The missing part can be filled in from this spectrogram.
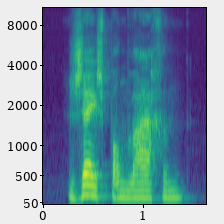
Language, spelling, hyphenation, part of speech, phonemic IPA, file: Dutch, zijspanwagen, zij‧span‧wa‧gen, noun, /ˈzɛi̯.spɑnˌʋaː.ɣə(n)/, Nl-zijspanwagen.ogg
- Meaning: sidecar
